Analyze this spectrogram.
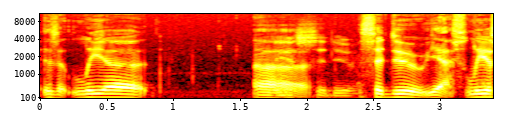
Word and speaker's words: Seydoux: Seydoux, yes, Leah Seydoux. That's how it's pronounced.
